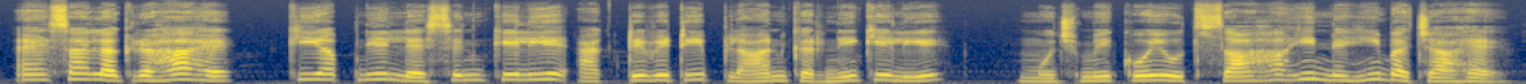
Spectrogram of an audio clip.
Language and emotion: Hindi, sad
